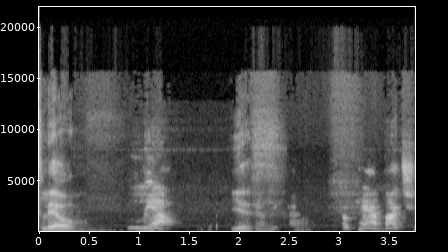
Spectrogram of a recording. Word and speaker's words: Liau: for having me hello how did you pronounce your name alex how do you pronounce it alex leo yeah yes okay i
